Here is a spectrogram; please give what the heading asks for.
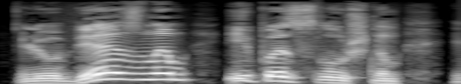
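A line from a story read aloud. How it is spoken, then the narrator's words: Cheerful. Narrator (Russian): весело сказала она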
